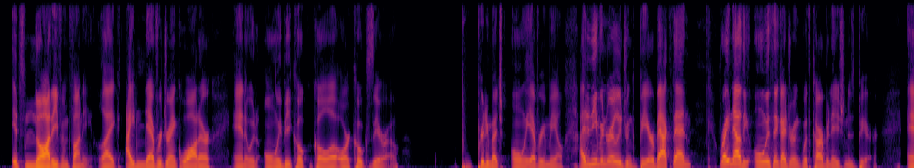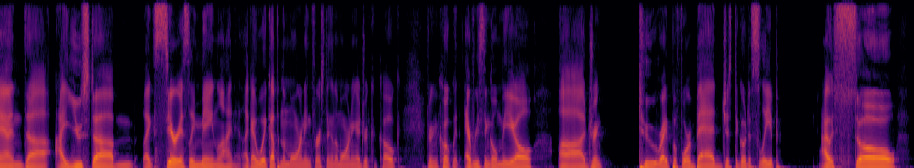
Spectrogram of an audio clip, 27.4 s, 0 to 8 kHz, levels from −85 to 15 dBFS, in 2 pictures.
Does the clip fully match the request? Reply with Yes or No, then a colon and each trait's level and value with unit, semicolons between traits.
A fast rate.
No: average, 195 wpm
